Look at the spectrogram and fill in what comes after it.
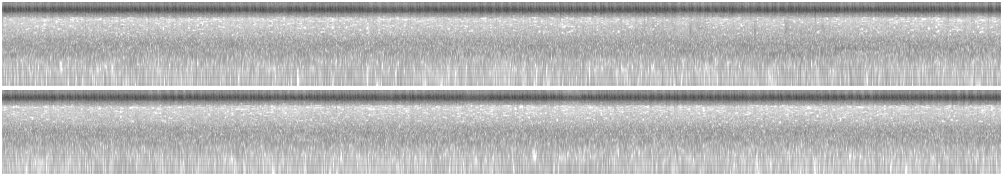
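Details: Male crickets chirping without pause for twenty seconds, a high, rapidly pulsed ringing trill holding constant pitch and volume over a quiet, faintly hissing background.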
